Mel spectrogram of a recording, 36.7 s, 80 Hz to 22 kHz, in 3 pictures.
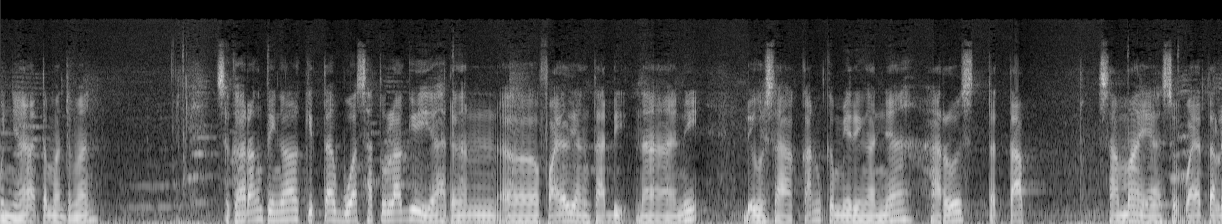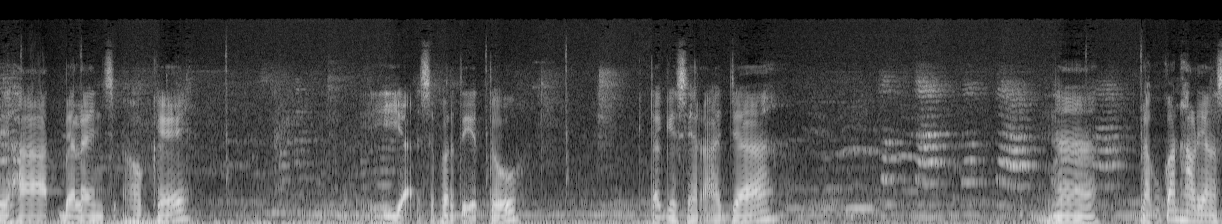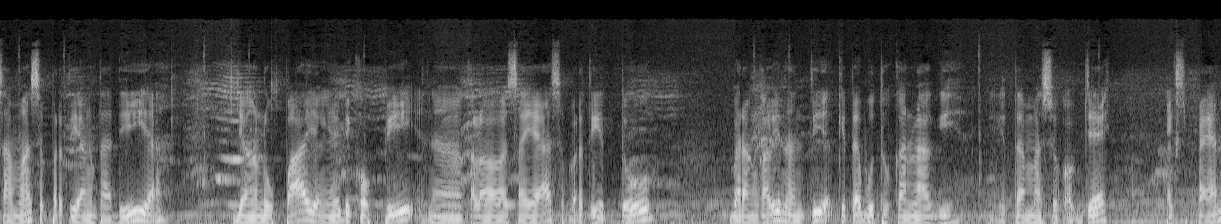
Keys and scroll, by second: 0.5 v, 10.9 z, 12.1 v, 13.9 ctrl+z, 26.3 z, 27.4 v.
